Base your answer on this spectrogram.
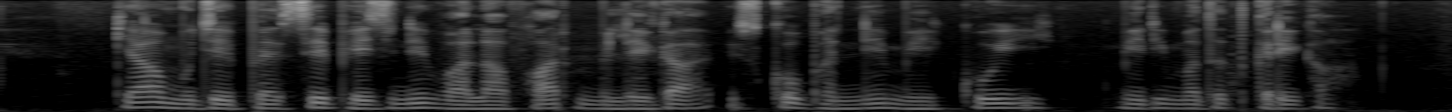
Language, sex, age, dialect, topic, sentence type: Hindi, male, 25-30, Garhwali, banking, question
